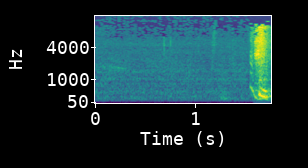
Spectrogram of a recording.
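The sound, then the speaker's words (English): After a stretch of near silence, one loud, abrupt sneeze bursts out at the very end, short and explosive, with no talking around it. “Bless you”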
